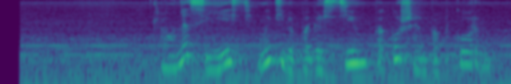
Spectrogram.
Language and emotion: Russian, positive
